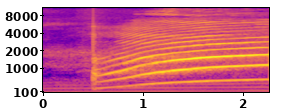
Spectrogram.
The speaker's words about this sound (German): Stell doch noch einmal die Sirene an, mein Junge.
